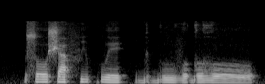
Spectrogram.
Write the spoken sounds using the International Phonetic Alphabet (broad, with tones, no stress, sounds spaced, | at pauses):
s oː˦ ʃ a˦ f i˦ kʷ e˦ | b ɪ˨ b uː˦˨ v o˦ ɡ o˦ ɣ oː˦˨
